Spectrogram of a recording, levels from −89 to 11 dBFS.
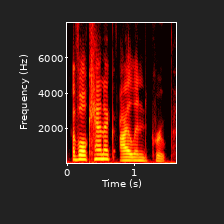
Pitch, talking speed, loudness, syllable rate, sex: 200 Hz, 145 wpm, -17 LUFS, 5.1 syllables/s, female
